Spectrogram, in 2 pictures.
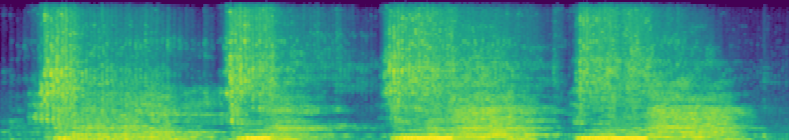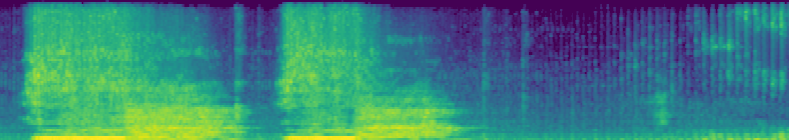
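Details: Suzuki Smash motorcycle, previously sputtering and hesitating under throttle, after replacing weak CDI: six clean revs rising smoothly and dropping back to idle without stumbling or misfire; engine pulls healthy.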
